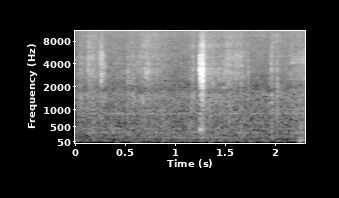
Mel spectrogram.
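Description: A folded banana leaf pressed and smoothed over sticky rice cake, giving faint soft rubbing and one short, louder brush a little after a second in.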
